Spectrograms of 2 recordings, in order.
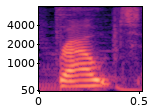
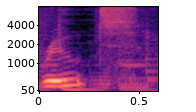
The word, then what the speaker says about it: route: There's lots of words like that that you can pronounce multiple different ways like route and root. R O U T E. And it's that specifically is one of those words that kind of goes back and forth for me.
